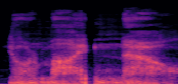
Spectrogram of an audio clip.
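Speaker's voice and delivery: rasping, ragged voice with echo. Voicing a presence in a player's mind: ragged, raspy voice. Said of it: "ragged, raspy voice".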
